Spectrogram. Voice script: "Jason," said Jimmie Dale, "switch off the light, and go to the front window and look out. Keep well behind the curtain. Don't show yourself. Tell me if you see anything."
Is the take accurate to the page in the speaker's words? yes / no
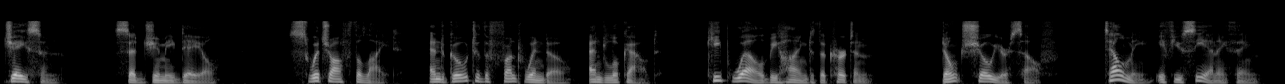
yes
